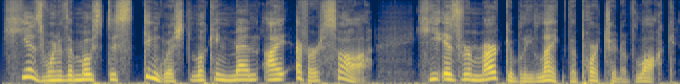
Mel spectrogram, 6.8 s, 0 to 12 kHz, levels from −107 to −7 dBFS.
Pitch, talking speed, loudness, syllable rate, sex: 175 Hz, 175 wpm, -20 LUFS, 5.0 syllables/s, male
